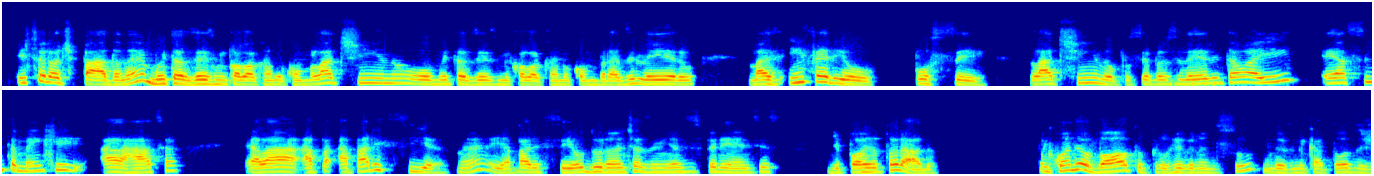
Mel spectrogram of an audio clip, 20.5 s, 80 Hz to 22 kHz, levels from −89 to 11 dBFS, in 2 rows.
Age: 20-39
